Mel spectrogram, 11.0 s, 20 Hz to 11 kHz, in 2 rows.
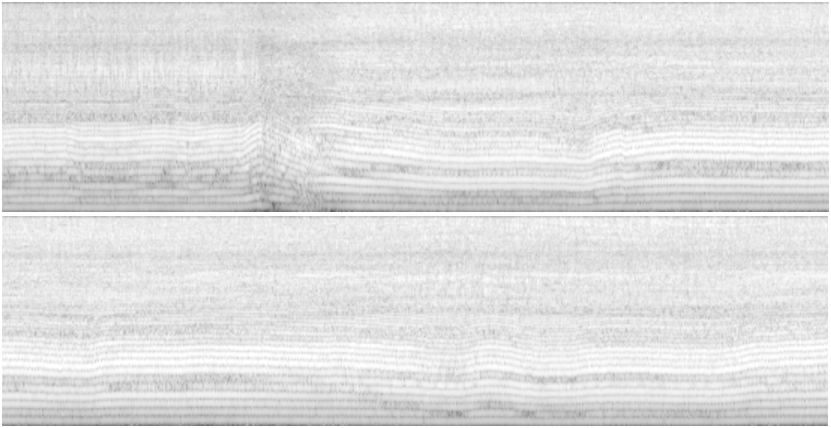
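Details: Homelite LX30 chainsaw (near-identical to Super 2) after carburetor kit replacement (K10-WAT kit), warmed up, air filter on, cutting logs: strong steady two-stroke buzz bogs slightly in the cut and picks back up cleanly; small saw now runs healthy.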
